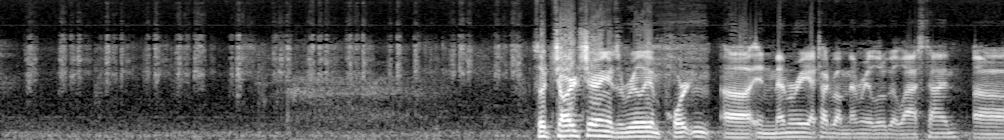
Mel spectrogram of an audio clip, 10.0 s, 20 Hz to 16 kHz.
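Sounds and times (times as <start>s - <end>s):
felt-tip marker writing on paper: 0.2s - 7.0s.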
